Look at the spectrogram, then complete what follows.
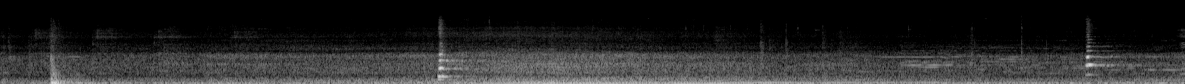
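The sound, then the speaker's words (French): Car horn toots from a passing advertising truck, a few short, bright blasts spaced apart over a steady low rumble of street traffic. “Ah, un camion publicitaire.”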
